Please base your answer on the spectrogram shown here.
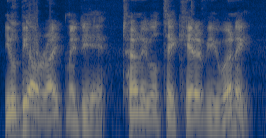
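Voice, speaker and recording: A man's voice: fairly low pitch, expressive, quick pace, a little mellow. A man doing a breezy, genial man.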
